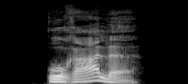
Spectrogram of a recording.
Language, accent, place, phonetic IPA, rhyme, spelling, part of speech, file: German, Germany, Berlin, [oˈʁaːlə], -aːlə, orale, adjective, De-orale.ogg
- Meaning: inflection of oral: 1. strong/mixed nominative/accusative feminine singular 2. strong nominative/accusative plural 3. weak nominative all-gender singular 4. weak accusative feminine/neuter singular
